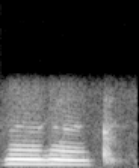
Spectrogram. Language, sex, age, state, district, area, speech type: Bengali, female, 30-45, West Bengal, Darjeeling, urban, conversation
